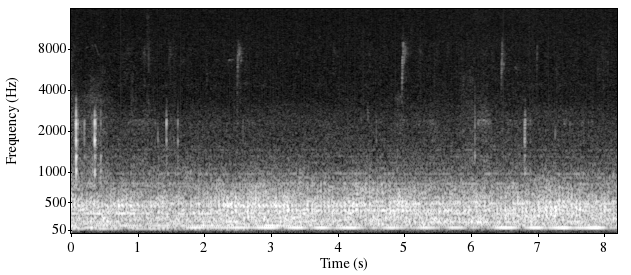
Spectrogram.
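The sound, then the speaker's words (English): A steady, loud low rumble with a pulsing, fluttering beat of a helicopter's rotor during a flight to the top of a mountain, running continuously with faint higher clicks. “Maybe you could just kind of dig the fluttering sound of the chopper.”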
